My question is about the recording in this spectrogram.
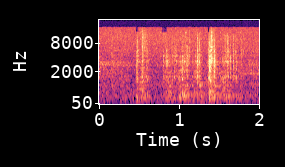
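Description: Faint, scattered light clicks and rustles of handling, a hand and the camera moving around a still machine, with low room tone between them.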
